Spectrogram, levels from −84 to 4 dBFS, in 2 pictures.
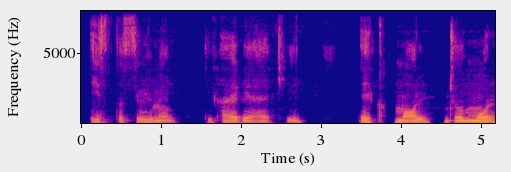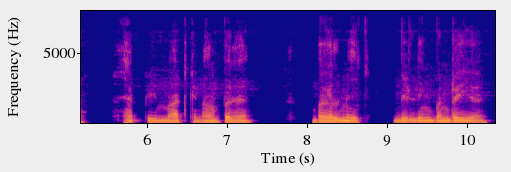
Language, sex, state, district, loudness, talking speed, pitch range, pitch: Hindi, male, Uttar Pradesh, Muzaffarnagar, -20 LUFS, 140 wpm, 110-120 Hz, 115 Hz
